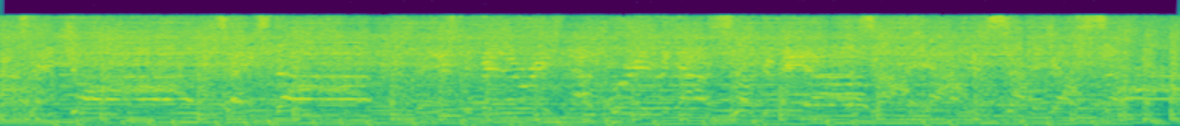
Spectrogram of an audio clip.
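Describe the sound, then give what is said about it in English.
Loud, dense rock music with harsh, screamed vocals shouting over distorted guitars and pounding drums, sustained and intense throughout without any break. “Okay, this is pretty, pretty yelly. Have you identified what they're yelling?”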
